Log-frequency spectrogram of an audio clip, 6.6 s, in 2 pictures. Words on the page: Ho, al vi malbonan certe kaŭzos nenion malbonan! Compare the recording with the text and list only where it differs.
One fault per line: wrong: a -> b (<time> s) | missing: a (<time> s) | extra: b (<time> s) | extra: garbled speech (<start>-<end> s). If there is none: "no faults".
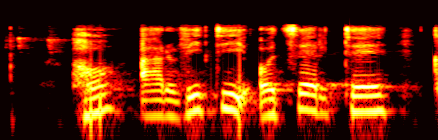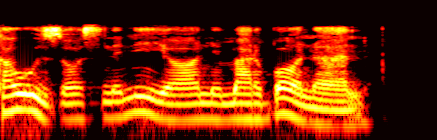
wrong: malbonan -> tio (1.7 s)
